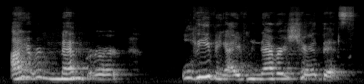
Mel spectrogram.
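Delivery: real emotion breaking through as she recalls it; choked-up, heartfelt recollection; getting emotional. Real, not acted. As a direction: speak close to tears, fighting to keep going. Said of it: "sorry, I'm gonna get emotional".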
